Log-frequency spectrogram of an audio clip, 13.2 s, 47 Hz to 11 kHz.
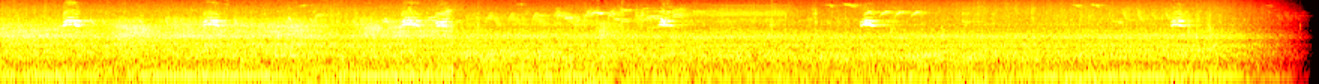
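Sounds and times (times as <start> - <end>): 
quiet background hiss: 0.0 - 13.0
faint other bird sounds: 0.0 - 13.1
Eurasian bullfinch giving soft piping call notes: 0.6 - 9.2, 10.7 - 12.2.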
